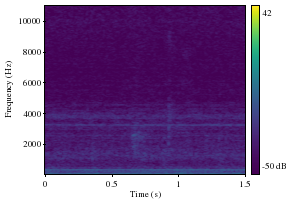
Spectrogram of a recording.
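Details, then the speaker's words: Compaq LTE 5000 series laptop during a battery rebuild and calibration: a steady low groaning drone with faint tones and no speed change, as these models have funky-sounding fans. Noisy cooling fan. "i can hear the fan running by the way can you hear it kind of a groaner uh these have noisy fans well they they sound funky"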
